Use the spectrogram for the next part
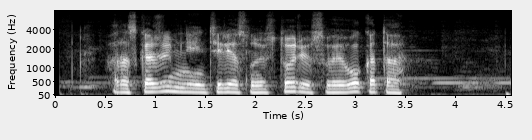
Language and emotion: Russian, neutral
